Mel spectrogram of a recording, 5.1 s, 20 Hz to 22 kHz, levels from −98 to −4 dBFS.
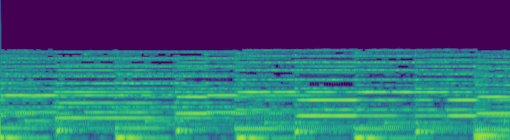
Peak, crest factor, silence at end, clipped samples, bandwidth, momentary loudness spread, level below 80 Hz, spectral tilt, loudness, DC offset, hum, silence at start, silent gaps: -10 dBFS; 12 dB; 0 s; under 0.1%; 6.2 kHz; 4 LU; -30 dBFS; -4.5 dB/octave; -22 LUFS; under 0.1%; none; 0 s; none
